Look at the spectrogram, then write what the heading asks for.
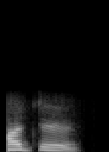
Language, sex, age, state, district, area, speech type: Nepali, female, 18-30, West Bengal, Kalimpong, rural, conversation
